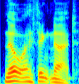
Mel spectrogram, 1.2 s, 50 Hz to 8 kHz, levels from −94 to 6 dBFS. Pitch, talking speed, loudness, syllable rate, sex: 130 Hz, 200 wpm, -16 LUFS, 3.8 syllables/s, male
